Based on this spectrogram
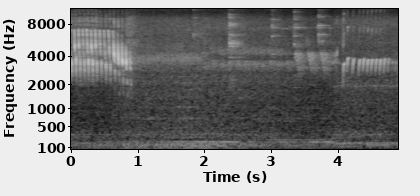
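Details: Belgian canary rambling song: a fast buzzy trill of repeated high notes, then sparse scattered chirps and short notes over a low background rumble.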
